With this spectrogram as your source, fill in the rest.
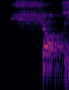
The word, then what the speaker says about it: shopping: Different of the pronunciation, look at this, you say, chopping, the pronunciation chopping, esta es shopping, como viendo silencio, shopping, shopping.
